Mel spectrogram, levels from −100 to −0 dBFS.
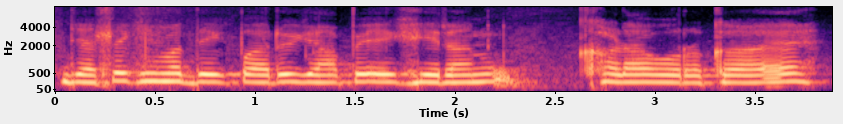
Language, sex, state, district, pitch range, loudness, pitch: Hindi, female, Bihar, Katihar, 225-240 Hz, -11 LUFS, 230 Hz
